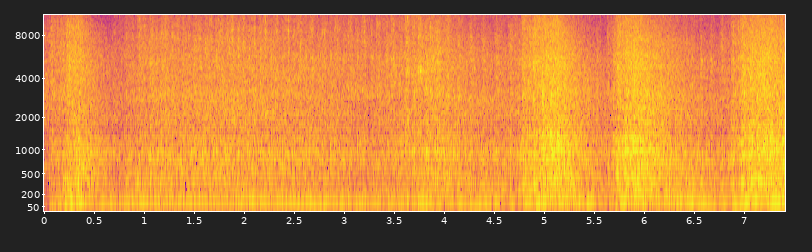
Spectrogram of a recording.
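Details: Detroit 6V53 two-stroke diesel with no muffler in a Kenworth/RFW 6x6 off-road garbage truck, restarted after earlier technical difficulties and at least four years sitting: fires readily into a deep, hard-edged drone with throttle blips; healthy start and run.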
